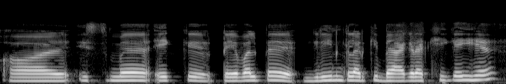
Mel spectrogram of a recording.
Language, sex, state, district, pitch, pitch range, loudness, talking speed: Hindi, female, Bihar, Patna, 180 Hz, 170-190 Hz, -13 LUFS, 140 wpm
